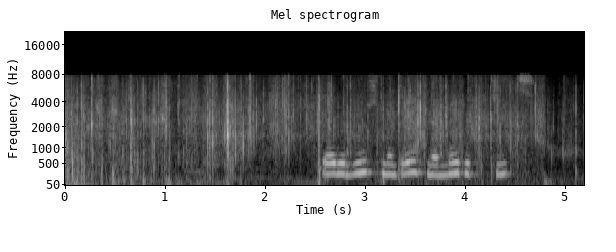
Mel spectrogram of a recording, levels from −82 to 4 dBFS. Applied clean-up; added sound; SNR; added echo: none; Crumpling, crinkling; 0 dB; reverberation time 0.2 s.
